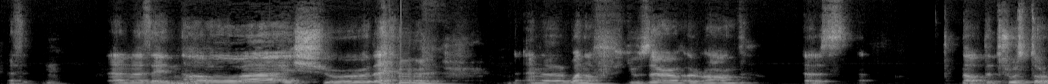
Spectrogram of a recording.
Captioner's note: laughs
